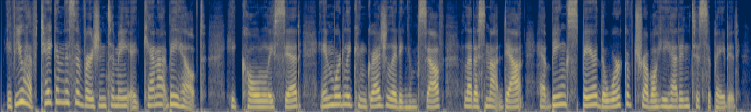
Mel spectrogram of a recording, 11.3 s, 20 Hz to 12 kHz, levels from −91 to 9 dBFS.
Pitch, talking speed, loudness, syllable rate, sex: 220 Hz, 170 wpm, -17 LUFS, 5.2 syllables/s, female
